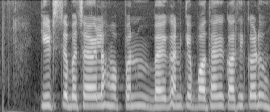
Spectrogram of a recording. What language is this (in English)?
Magahi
